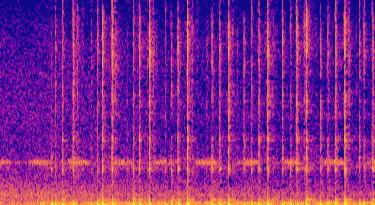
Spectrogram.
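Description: An aluminum coffee can is tapped in quick, uneven bursts of short, dull knocks with a low body and a faint bright metallic edge. The taps die away almost instantly over a quiet background, and they are tapped to calm down.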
